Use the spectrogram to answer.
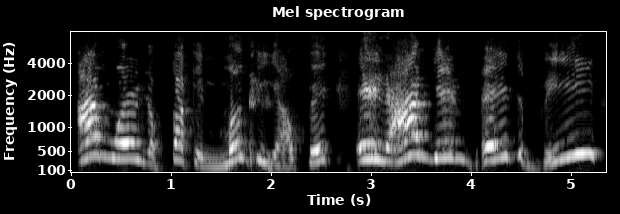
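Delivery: high, wailing imitation of a grumbling performer; exaggerated high-pitched griping; mock complaint. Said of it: "He was just like".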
